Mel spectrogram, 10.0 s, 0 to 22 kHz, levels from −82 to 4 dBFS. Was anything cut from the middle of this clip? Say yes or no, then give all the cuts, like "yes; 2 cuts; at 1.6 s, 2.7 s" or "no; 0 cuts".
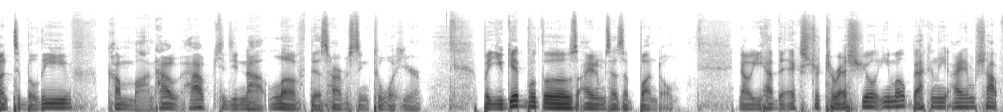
no; 0 cuts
